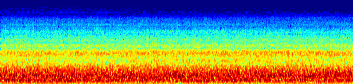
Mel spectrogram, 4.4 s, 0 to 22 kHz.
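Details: Riello RDB kerosene oil burner after new Danfoss 0.6 USG/h 60° EH nozzle, during pump pressure adjustment on the gauge (set around 8 bar): continuous steady roar, smooth flame, no pulsing or sputter; running normally.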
